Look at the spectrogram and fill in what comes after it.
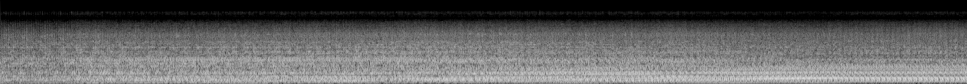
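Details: Brockway 358 truck with Cummins 555 "triple nickel" diesel, idling after valve adjustment (loose injectors adjusted, intake valves tightened; starter fluid in intake): even, steady idle, smooth low rumble, no tapping or misfire. Sounds much better.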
